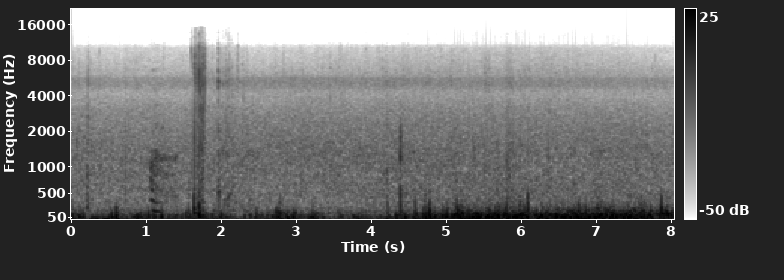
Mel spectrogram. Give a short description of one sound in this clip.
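A stream rushes and babbles nearby.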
